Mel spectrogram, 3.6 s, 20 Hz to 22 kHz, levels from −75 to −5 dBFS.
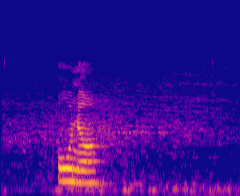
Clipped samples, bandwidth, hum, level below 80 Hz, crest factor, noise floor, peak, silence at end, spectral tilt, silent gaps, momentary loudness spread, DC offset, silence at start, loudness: under 0.1%; 7.2 kHz; none; -62 dBFS; 18 dB; -50 dBFS; -6 dBFS; 1.65 s; -5.5 dB/octave; none; 26 LU; under 0.1%; 0.9 s; -18 LUFS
